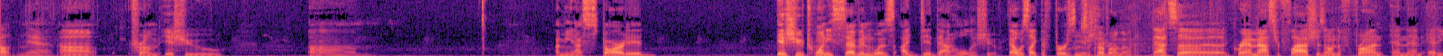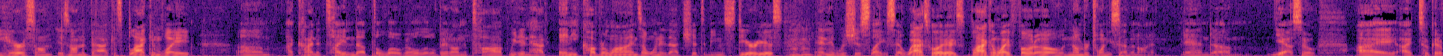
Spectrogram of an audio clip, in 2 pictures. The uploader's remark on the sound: We caught up quite literally while on the run in San Francisco, so apologies for any audio rawness here.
